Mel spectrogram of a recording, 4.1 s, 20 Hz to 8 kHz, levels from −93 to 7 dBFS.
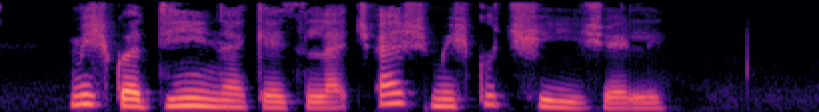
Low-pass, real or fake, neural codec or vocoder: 7.2 kHz; real; none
